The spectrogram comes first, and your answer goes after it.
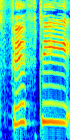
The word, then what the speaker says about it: fifty: Consider how we stress fifty and fifteen. Five zero is stressed on the first syllable: FIFty, FIFty.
